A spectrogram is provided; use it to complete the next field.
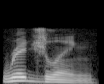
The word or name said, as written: ridgling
